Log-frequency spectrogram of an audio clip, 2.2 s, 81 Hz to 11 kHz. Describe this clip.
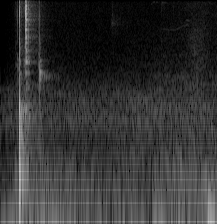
Sound effects > Other mechanisms, engines, machines
Woodshop Foley-054
thud, fx, oneshot, bang, percussion, bop, pop, perc, tink, little, knock, sound, strike, crackle, wood, tools, rustle, boom, foley, shop, metal, sfx, bam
